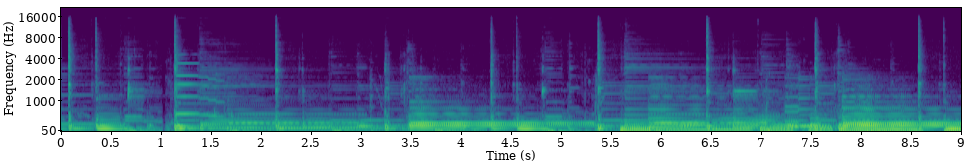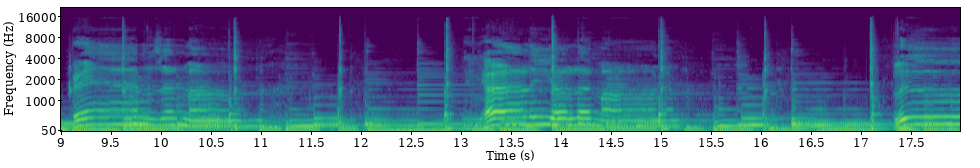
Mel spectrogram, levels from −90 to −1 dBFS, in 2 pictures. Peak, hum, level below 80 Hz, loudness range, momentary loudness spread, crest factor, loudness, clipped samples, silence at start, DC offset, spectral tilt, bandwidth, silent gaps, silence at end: -8 dBFS; none; -32 dBFS; 7 LU; 12 LU; 18 dB; -26 LUFS; under 0.1%; 0 s; under 0.1%; -7.5 dB/octave; 15.5 kHz; none; 0 s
